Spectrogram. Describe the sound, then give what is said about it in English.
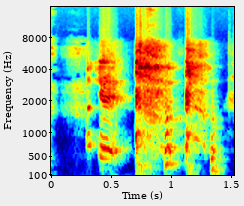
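A loud fit of coughing from a person who feels something like a hair in the back of the throat: four or so harsh, rapid coughs in quick succession, each a rough burst of breath and voice, with no talking over them. “Well, while you're coughing, you can cough. Keep coughing.”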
